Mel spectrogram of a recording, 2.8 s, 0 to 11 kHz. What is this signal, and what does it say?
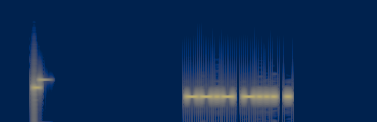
Morse code, heard as a keyed tone, about 46 wpm, 700 Hz. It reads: QBE
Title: USA Call Sign Postfixes - 3 Letters 45wpm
